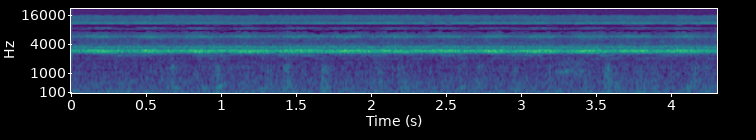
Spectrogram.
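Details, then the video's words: A short stretch of crickets at Lake Arrowhead, California: a shrill, even trill sustained without pause, set against muffled low background noise. "Serenity sounds crickets chirping lake arrowhead"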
